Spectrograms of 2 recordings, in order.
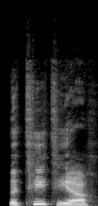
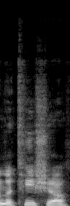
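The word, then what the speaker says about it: Letitia: New York Attorney General Lati Latitia or Leticia, that's how it's pronounced.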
